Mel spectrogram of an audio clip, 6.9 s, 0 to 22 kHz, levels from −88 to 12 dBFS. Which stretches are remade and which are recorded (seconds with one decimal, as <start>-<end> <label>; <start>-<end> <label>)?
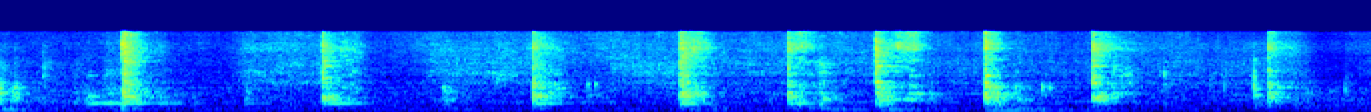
0.0-6.2 recorded; 6.2-6.9 remade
